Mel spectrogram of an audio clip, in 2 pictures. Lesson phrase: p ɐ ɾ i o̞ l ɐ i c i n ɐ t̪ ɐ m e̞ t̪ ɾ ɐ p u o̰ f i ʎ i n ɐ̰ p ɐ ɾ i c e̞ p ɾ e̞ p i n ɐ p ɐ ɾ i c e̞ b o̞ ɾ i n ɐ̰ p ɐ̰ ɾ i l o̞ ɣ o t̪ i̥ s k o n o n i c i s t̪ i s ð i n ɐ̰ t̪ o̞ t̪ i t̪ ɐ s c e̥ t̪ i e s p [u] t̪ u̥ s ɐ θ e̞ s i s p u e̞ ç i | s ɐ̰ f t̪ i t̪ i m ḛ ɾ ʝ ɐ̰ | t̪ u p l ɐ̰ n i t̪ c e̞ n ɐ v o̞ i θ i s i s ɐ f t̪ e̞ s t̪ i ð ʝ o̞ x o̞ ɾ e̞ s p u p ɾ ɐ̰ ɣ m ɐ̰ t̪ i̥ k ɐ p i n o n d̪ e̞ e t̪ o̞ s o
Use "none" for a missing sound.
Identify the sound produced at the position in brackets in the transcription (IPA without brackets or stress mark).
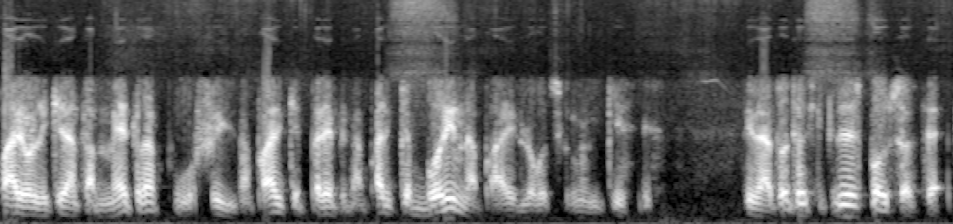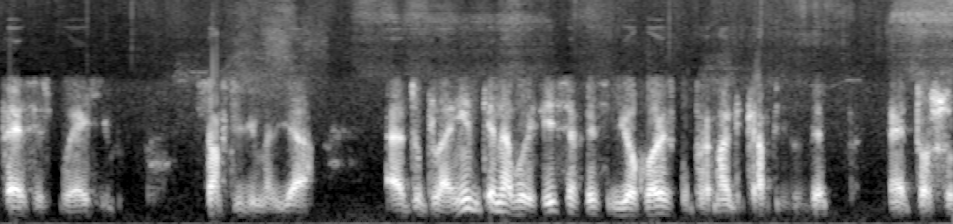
o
